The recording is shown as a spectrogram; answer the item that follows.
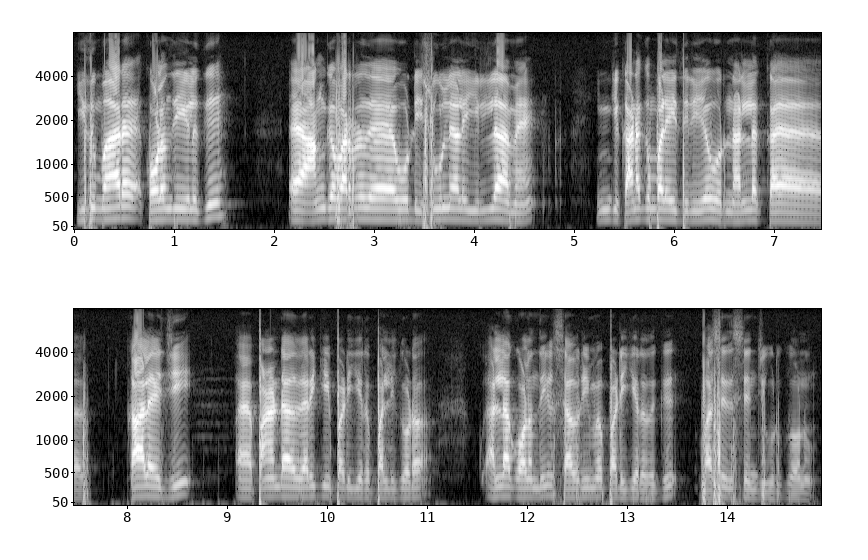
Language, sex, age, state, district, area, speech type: Tamil, male, 60+, Tamil Nadu, Erode, urban, spontaneous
